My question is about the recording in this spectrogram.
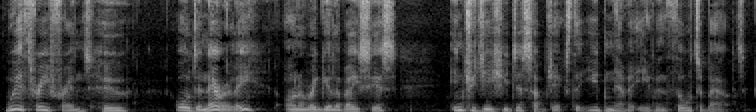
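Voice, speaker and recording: A man's voice: fairly high pitch, big pitch swings, normal speed, creaky, warm tone, husky. A man hosting a comedic podcast with friends, slipping into a mock radio-presenter delivery, often stumbling and repeating words. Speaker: podcast host.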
